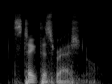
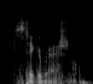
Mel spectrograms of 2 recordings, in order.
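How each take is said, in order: First: Quiet, low self-soothing; calming himself, softly. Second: Whispered calm. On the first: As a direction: talk yourself down gently. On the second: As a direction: whisper it to yourself. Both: Real, not acted. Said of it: "Let's calm down".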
